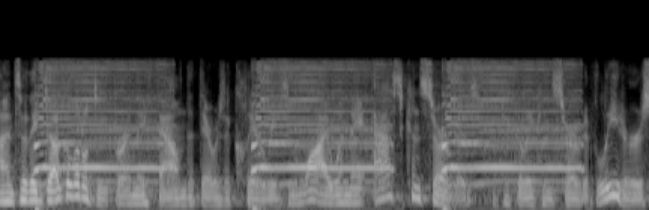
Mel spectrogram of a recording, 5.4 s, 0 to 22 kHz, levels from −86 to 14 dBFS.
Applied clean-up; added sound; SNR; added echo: none; Wind instrument, woodwind instrument; 0 dB; none.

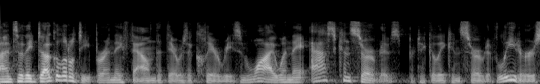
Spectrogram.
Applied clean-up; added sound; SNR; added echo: none; none; none; none.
